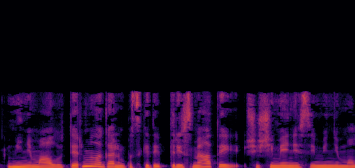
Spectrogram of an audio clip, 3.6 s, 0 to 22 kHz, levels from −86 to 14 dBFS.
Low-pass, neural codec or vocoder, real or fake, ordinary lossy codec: 9.9 kHz; codec, 24 kHz, 3.1 kbps, DualCodec; fake; MP3, 48 kbps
